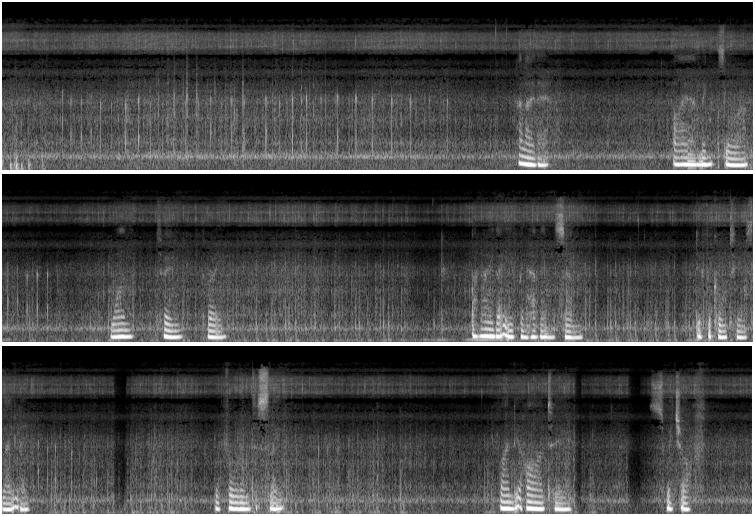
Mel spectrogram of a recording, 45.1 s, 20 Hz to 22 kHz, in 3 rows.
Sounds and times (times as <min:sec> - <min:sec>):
Speech: 0:10.3 - 0:11.0, 0:13.4 - 0:15.0, 0:17.2 - 0:19.6, 0:24.4 - 0:26.7, 0:28.9 - 0:30.6, 0:34.3 - 0:35.8, 0:40.0 - 0:41.5, 0:43.0 - 0:44.1.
